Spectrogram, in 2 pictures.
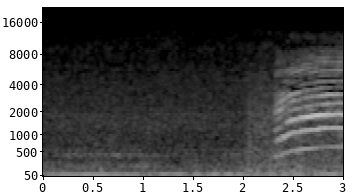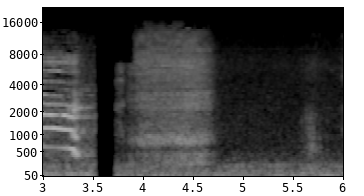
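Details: A kitten gives one drawn-out meow, rising then falling, lasting about a second, in a quiet indoor setting with faint background hum and a brief rustle afterwards.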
